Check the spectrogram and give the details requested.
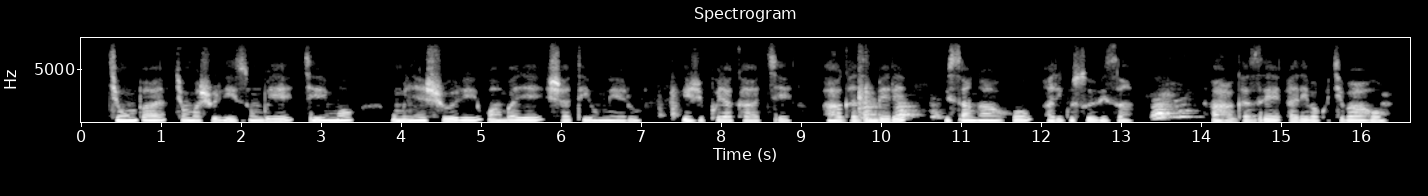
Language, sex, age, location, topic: Kinyarwanda, female, 18-24, Nyagatare, education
